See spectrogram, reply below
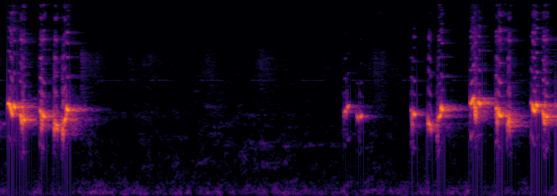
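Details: Sooty-headed bulbul master and lure song: a rapid trio of rich whistled notes, a long gap, a lone note, then a dense run of bright slurred whistles.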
